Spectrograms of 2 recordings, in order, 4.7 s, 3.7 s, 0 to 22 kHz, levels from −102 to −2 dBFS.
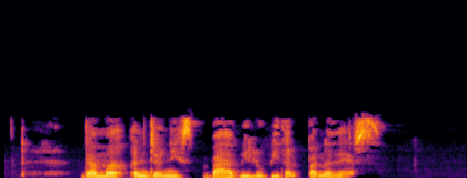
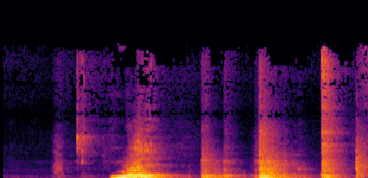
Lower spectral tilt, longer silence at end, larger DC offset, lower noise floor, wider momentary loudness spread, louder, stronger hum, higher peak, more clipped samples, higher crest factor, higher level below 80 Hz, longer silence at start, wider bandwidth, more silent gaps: second, -3.5 dB/octave vs -7.5 dB/octave; first, 0.9 s vs 0 s; neither; first, -78 dBFS vs -69 dBFS; second, 6 LU vs 25 LU; about the same, -17 LUFS vs -15 LUFS; neither; about the same, 0 dBFS vs -2 dBFS; neither; about the same, 18 dB vs 16 dB; second, -60 dBFS vs -46 dBFS; second, 0.2 s vs 1.1 s; second, 8.2 kHz vs 16.5 kHz; neither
